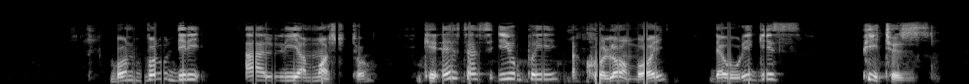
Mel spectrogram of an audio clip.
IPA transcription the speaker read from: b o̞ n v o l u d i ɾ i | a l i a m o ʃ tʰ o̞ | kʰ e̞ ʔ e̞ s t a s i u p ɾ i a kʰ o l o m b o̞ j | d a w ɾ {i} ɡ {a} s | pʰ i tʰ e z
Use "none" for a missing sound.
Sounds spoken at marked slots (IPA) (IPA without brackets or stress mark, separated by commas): i, i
